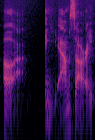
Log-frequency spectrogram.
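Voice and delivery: low dopey mock apology; sheepish guy voice. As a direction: play the caught-out guy mumbling sorry. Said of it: "And he was like".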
